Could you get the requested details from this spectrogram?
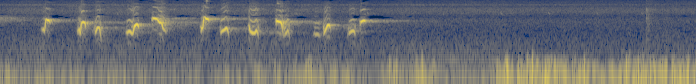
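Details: Thick-billed flowerpecker decoy call from southern Thailand: a rapid burst of about nine sharp, high chirps, each a quick downward-then-upward flick, packed into under two seconds, then quiet with faint low rumbling.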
